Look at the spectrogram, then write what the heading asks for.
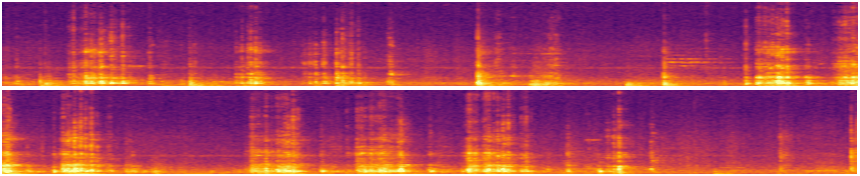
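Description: Scissors cut through pinned lining fabric for a blouse, snipping the katori (cup) piece in repeated short crisp bursts with a soft rasping rub, close and fairly quiet, with no talking.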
